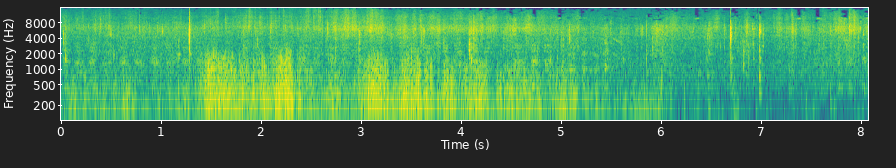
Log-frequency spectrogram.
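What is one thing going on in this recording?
A horse's hooves thud softly on dry grass at a trot.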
